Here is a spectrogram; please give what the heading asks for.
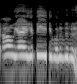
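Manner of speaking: squeaky high sarcastic cheer, far above his voice; high mocking yay. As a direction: chirp it like a fake-thrilled cartoon. Mocking fake client enthusiasm.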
